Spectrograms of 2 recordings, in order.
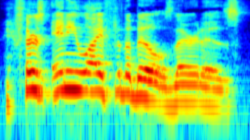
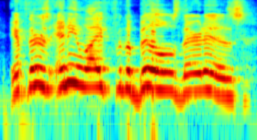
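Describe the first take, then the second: First: Subdued repeat. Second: Loud, high outburst after a touchdown; excited exclamation. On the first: Streamer concedes life for the Bills, voice winding down. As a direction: let the exclamation wind down. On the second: Streamer sees life for the Bills, loud exclamation. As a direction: proclaim it at raised pitch and volume. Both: Real, not acted.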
